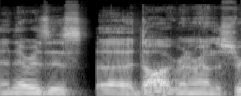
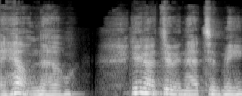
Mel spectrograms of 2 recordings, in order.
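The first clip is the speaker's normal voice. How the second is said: high, shocked, affronted and scandalized; 7 semitones higher than usual. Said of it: "let me grasp my pearls".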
